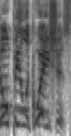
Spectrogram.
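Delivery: high, slow mock bossy voice.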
